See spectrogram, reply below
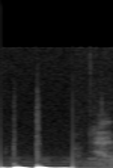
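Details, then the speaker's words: A single lub-dub of two low thumps through a stethoscope held to the middle of the chest: a normal beating heart in a children's science lesson. "if you hold the stethoscope to the middle of your chest just listen to what you can hear that's the sound of a beating heart"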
